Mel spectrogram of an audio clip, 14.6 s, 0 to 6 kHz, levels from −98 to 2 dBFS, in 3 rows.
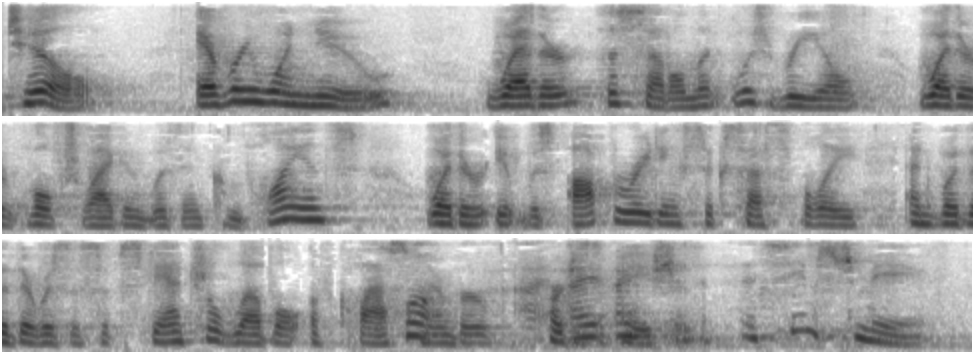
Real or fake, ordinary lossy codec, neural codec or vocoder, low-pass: real; AAC, 24 kbps; none; 5.4 kHz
